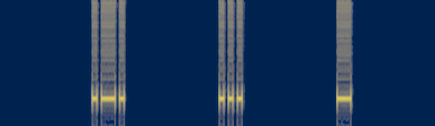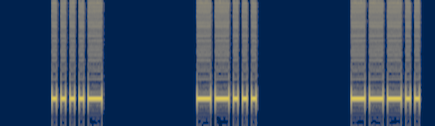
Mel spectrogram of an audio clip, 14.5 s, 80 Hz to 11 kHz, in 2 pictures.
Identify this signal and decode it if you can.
Morse code, heard as a keyed tone, about 16 wpm, spaced as for 5 wpm, 800 Hz. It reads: RST 478
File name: CW Code Groups @5WPM / RST's / Your RST's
